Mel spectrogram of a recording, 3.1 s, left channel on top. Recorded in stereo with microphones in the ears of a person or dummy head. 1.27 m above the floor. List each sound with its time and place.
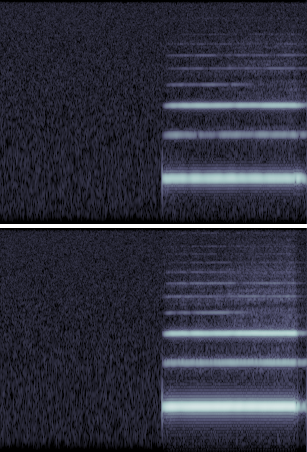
1.6 s a flute: 60° right (ahead or behind), 0.8 m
